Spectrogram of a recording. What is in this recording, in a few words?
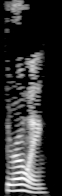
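"throwing", British English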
